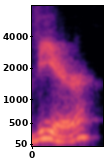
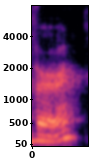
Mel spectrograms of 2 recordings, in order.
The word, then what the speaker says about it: Ver: but this individual is Roger fear not Vern as many people pronounce it sometimes and we'll talk about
